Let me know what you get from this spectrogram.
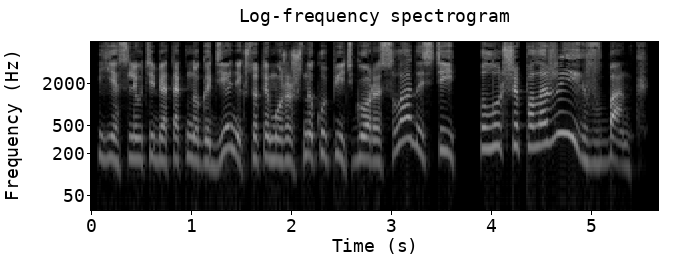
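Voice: mid-range voice, expressive, brisk, fairly bright tone, no room sound, clean studio sound. A reader voicing a strict elderly woman schoolteacher who scolds and commands, in an audiobook reading. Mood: stern. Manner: scolding, commanding, counts out exercises.

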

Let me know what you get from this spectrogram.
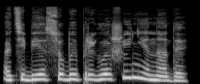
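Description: Woman doing a dying witch mom, low breathy muffled voice, slow, dry close audiobook sound. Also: lively intonation, dark tone, no echo, close to an everyday voice. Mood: commanding. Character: dying noblewoman, a witch mother, stern yet tender.

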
